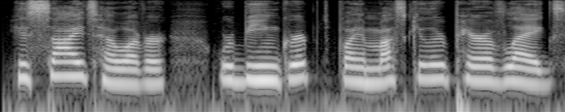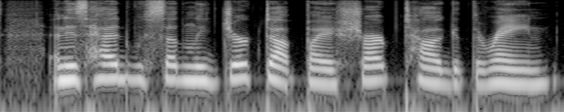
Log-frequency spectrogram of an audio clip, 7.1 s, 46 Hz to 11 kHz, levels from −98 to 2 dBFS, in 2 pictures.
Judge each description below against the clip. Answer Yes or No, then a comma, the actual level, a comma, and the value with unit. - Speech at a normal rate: No, fast, 220 wpm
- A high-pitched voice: Yes, high, 210 Hz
